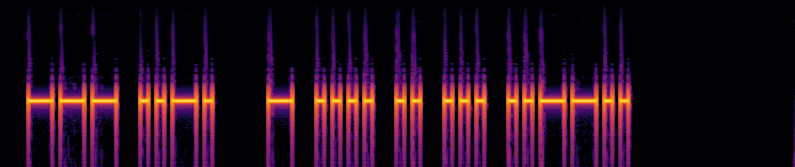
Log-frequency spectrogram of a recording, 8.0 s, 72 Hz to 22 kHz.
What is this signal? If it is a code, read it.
Morse code, heard as a keyed tone, about 15 wpm, 700 Hz. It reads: OF THIS?
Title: Sentences from Top 200 Words and Abbreviations 15wpm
